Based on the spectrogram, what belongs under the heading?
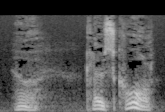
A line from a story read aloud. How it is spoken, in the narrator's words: Tom breathed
